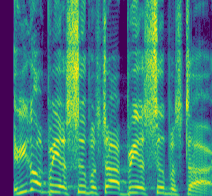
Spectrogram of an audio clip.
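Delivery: very high, scolding coach-style yell. Retelling how his coach screamed at him in front of the team: retelling a coach's yelling. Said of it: "And he keeps going".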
